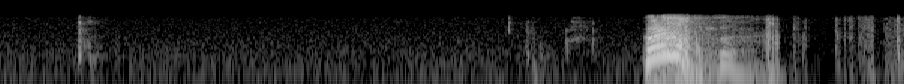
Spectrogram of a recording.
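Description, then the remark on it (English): A single loud sneeze bursts out after a few seconds of near silence, preceded by small clicks and breathy sounds and followed by faint rustling. “Pardon me, I'm going to sneeze.”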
